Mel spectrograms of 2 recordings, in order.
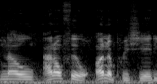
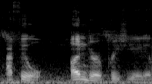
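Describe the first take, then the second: First: "unappreciated" said without the D E R; "unappreciated" said as the wrong word. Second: "underappreciated" said in full, "under-" at the start; "underappreciated" said clearly as the right word. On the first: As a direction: start the word as "un-" and skip "der". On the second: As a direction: give "underappreciated" all of its "under" syllables. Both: Shown as a demonstration. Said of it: "You gotta add the D E R".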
